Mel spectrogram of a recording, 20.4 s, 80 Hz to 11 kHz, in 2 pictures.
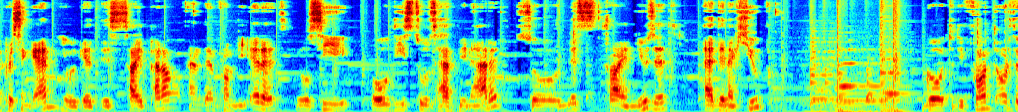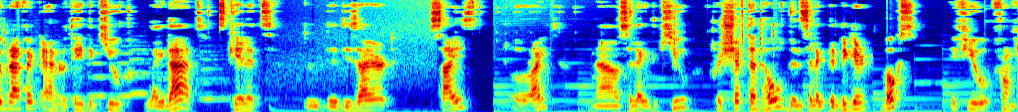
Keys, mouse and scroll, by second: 1.8 click, 2.9-3.6 drag, 3.6-5.8 shift+middle drag, 5.8-6.8 shift+right drag, 6.8 shift+a, 8.1 s, 9.0 middle drag, 9.2 r, 9.8-10.1 shift+middle drag, 10.1 r, 11.6 g, 12.3 scroll up 1, 12.4-14.3 middle drag, 14.9-15.6 middle drag, 15.6 scroll down 1, 15.7 middle click, 15.9 alt+a, 16.3 click, 17.9 shift+click.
